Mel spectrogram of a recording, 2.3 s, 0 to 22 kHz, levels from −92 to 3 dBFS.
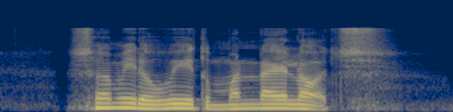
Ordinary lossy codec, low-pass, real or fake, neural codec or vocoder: none; none; real; none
